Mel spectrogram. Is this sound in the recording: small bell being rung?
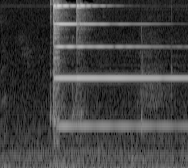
yes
